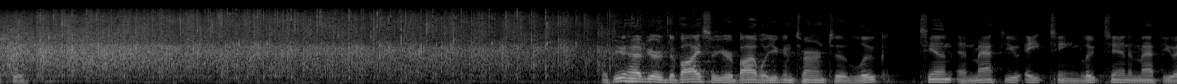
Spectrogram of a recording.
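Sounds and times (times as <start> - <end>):
audience applause: 0.0 - 6.8
speech: 0.1 - 0.5, 6.0 - 11.7.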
